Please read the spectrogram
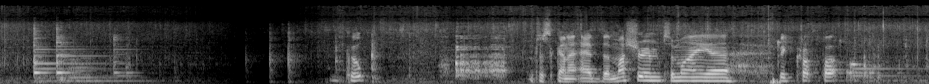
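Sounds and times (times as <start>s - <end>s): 
broccoli sizzling in a pan on a medium stove burner: 0.0s - 9.2s
metallic clinks from a pan of broccoli on a medium stove burner: 0.3s - 1.5s
speech: 3.5s - 3.9s, 5.4s - 8.6s.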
